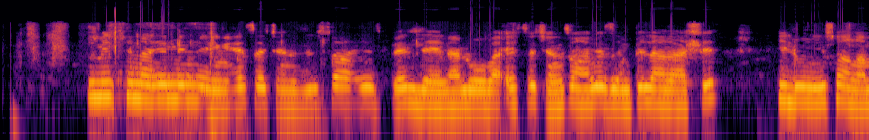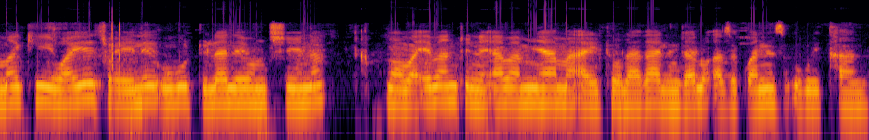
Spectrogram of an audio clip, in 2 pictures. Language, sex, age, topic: North Ndebele, female, 25-35, health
